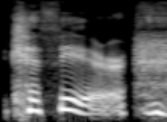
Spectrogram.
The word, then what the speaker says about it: kefir: but also like kefir also the correct pronunciation is kafir and Greek yogurt.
